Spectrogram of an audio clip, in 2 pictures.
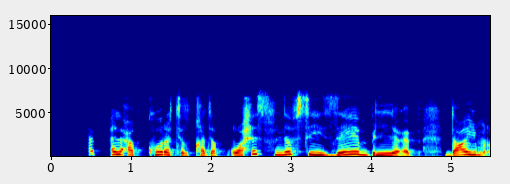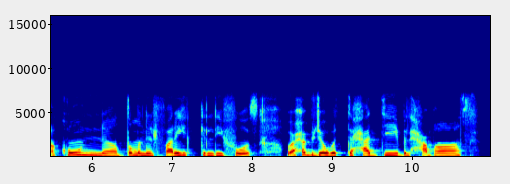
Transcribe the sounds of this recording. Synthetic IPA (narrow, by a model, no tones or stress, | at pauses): ʔʔ | aħabːʔalʕab̚kʰuːɾˤɑlqɑd̪amwʔaħɪsːnafsizeːmbɪlːʊʕɪbd̪aːjma̰nʔa̰kʰuːnðˤɨmnɪlfaɾiːqɪlːijfuːz̥wʔaħabːd͡ʒawːɪt̪ːaħad̪ːibɪlħamɑːs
